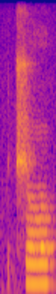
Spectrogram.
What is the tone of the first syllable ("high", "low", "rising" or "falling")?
high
